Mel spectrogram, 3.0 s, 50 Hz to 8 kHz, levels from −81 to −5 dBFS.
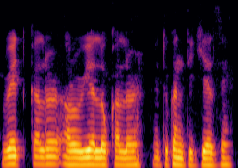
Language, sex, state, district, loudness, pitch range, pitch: Nagamese, male, Nagaland, Kohima, -16 LUFS, 120-125 Hz, 120 Hz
